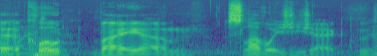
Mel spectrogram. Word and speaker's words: Slavoj Žižek: by Slavoj Žižek, who's like a modern day philosopher and with a runny nose.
